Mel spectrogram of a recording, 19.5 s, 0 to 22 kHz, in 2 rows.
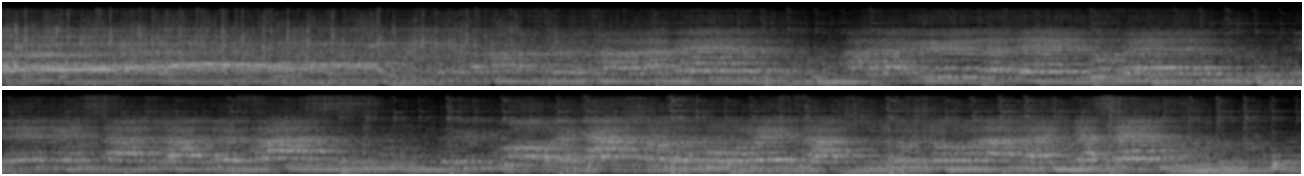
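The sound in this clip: Crowd applauding and cheering warmly to welcome 300 children of a singing school's choir: sustained clapping mixed with voiced cheers and whoops that swell and ease over the stretch.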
